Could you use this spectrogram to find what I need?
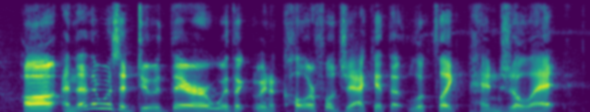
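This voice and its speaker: Using an ordinary speaking voice, a man talks with ordinary pitch variation. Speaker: podcast host. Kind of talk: casual chat.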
